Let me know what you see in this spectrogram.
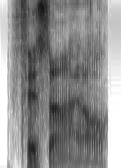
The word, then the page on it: fissile: British English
